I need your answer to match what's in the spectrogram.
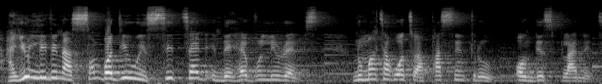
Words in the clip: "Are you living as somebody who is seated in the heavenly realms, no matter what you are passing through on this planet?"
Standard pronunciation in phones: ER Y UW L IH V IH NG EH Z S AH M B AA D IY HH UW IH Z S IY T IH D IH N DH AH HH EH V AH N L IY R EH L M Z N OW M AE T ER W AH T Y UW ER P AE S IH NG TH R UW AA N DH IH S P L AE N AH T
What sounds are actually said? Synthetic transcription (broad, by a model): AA Y UW L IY V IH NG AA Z S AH M B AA D IY HH UW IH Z S IY T IH D IH N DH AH HH EH V AH N L IY R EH M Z N OW M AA T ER W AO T Y UW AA P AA S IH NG TH R UW AA N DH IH S P L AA N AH T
